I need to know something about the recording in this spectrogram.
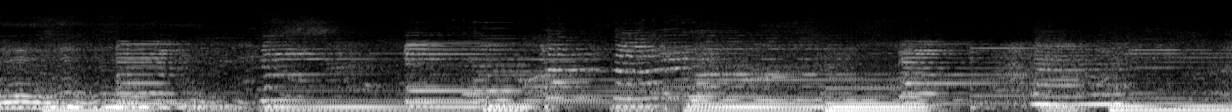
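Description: Blues music: a woman singing over her hollow-body electric guitar, with harmonica held notes and a second guitar.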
